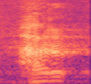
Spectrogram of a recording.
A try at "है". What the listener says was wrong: Har nahi. It's hai.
